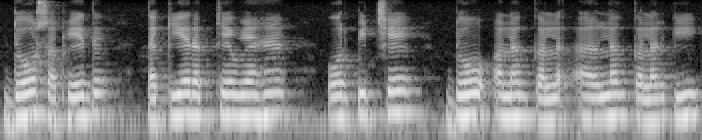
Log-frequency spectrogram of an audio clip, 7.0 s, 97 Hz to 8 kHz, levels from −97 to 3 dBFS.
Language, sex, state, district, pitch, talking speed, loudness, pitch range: Hindi, female, Rajasthan, Jaipur, 200 Hz, 120 wpm, -15 LUFS, 185-210 Hz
